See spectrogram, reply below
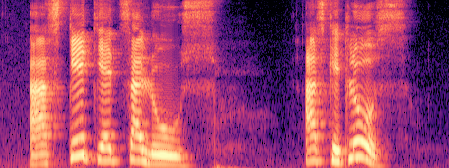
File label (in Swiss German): "los", alsace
